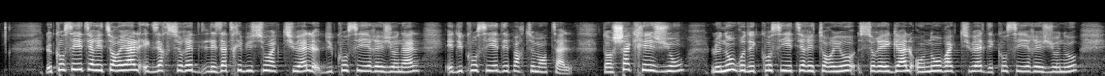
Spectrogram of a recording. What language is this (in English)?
French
